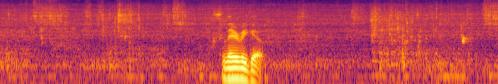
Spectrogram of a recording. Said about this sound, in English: Washing dishes as I go, because that's just good radio.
